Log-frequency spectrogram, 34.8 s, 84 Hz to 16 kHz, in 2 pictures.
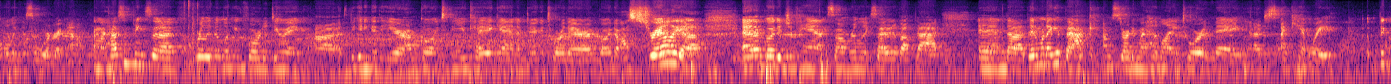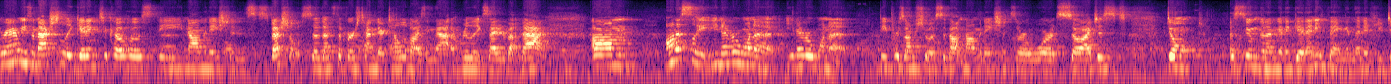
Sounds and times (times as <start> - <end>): Speech: 0.0 - 34.7.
